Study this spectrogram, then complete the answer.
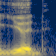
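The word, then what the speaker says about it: yod: and then you have yud and it's spelled y o d but it's and it's y as like in yellow uh but it rhymes with wood so you say yud then you have cough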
